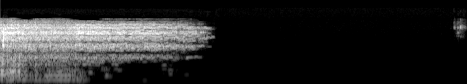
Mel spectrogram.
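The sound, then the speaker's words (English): A single deep, airy breath drawn in for about a second, loud and rushing, then cut off into silence with only a tiny faint click just before the end. “So deep breath in”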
